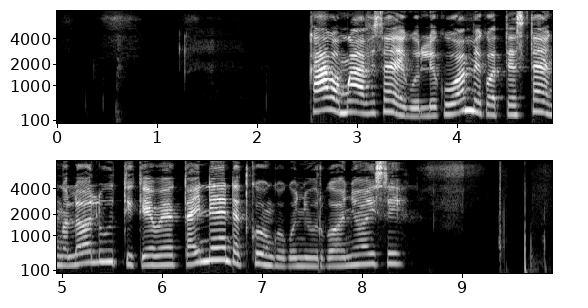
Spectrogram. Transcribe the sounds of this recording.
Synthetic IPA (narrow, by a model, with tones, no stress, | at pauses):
ka˦kɔ˨mwa˦˨fɪ˦sa˦e˨ko˨le˨ku˨ɔ˦me˨kɔ˨tɛ˨sta˦e˨ŋɔ˨lɔ˦lu˦ti˨kɛ˨wɛ˨k̚ta˨i˦nɛ˦ndɛ˨tko˦ŋɡo˨ko˨ɲu˨ɾkɔ˨ɲɔ˦i˦se˦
